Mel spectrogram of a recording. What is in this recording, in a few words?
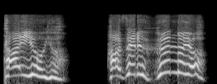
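Vox Skill Japanese; Laudia; kingsraid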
